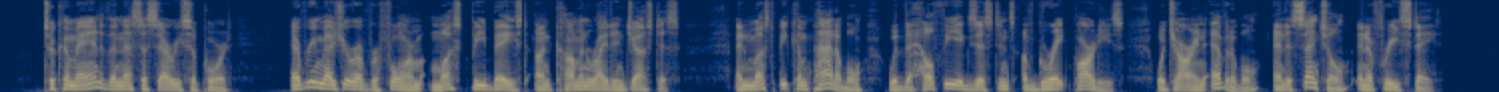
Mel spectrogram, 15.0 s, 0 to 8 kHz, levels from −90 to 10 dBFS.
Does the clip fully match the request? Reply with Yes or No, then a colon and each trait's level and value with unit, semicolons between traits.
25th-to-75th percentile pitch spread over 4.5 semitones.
No: average, 4.2 semitones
